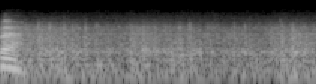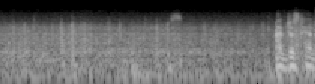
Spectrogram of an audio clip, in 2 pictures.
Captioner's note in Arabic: صوت خشخشة القطار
